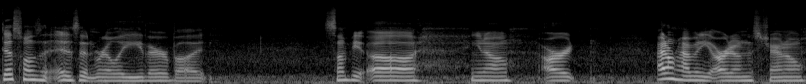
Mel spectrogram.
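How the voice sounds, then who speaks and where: A woman speaks quietly at a fairly slow pace, with medium pitch. Her intonation stays fairly even. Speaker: artist vlogger. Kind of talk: casual chat. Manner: hesitant.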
